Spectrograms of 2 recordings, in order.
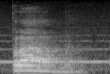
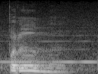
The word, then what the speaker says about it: prana: também falar essa palavra, provavelmente pronunciada como prana, não é prana, é prana, né? O primeiro a é aberto e longo para e não é pr, é pra na segundo a é curto.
